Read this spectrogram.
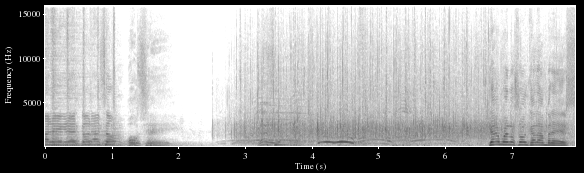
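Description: A live band plays electric guitars, keyboards and drums on a stage.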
